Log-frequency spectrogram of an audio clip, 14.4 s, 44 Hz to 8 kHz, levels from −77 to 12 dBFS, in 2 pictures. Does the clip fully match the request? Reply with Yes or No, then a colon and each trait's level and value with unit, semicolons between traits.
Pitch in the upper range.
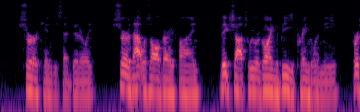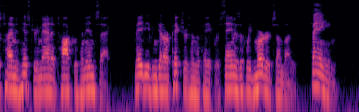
No: low, 105 Hz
